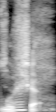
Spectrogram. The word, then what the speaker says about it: Musha: Then, I have a question here or like my note TSS Musha publishing. Did I first of all pronounce it correctly? Yeah, yeah, Musha.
